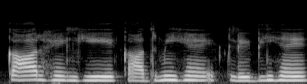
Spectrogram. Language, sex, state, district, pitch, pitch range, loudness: Hindi, female, Madhya Pradesh, Bhopal, 190 Hz, 185-200 Hz, -14 LUFS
